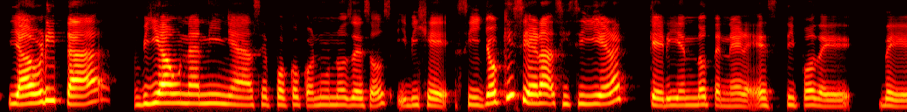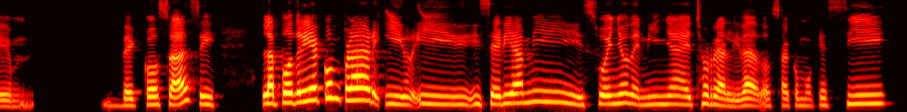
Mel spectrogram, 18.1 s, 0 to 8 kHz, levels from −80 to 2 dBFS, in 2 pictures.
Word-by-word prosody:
Y 235 0 -1
ahorita 255 +1 +4 0.3
vi 230 +5 +2
a 250 - +10
una 245 -1 0
niña 230 -4 -2
hace 200 +1 -8
poco 200 +1 -6
con 180 +2 -7
unos 200 -1 -6
de 190 -1 -1
esos, 230 +6 -7
y - - -10
dije: 470 - -4
"Si 200 -3 -8
yo 250 +4 +4
quisiera, 250 - +4
si 225 -1 -7
siguiera 230 +8 -2 0.2
queriendo 195 +1 -3
tener 170 -3 -7
ese 185 +3 -6
tipo 195 -1 -4
de 160 -3 -6 0.2
de 160 -1 -6 0.7
de 180 -2 -5
cosas, 210 +8 +2
sí, 215 -3 -2 0.4
la 240 0 +7
podría 270 +5 +6
comprar, 325 -4 +5
y 225 -2 -2
y 215 -3 -5
y 225 - -4
sería 235 +4 +2
mi 275 -5 -4
sueño 230 +4 0
de 225 -3 -3
niña 220 +1 -5
hecho 210 +4 -3
realidad. 180 -3 0
O - - -8
sea, 180 0 -8
como 180 -1 -12
que 195 +3 -9
sí 235 +5 -5
215 Hz, 150 wpm, -22 LUFS, 195-245 Hz, 0.7 s, a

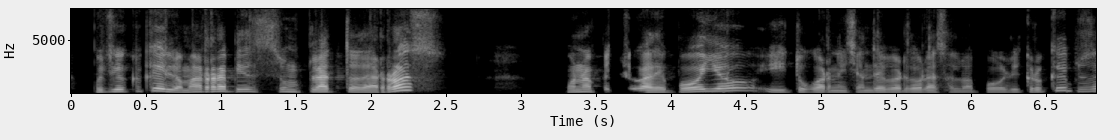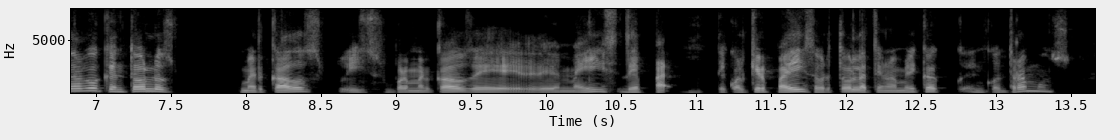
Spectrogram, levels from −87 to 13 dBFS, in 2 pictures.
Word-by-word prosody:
Pues, 165 0 -6
yo 185 0 +2
creo - - -13 0.2
que, - - +1
lo 155 -4 +1
más 175 +3 +3
rápido 195 -1 +6
es 180 0 -5
un 175 - -6
plato 170 +1 +5
de 135 - +2
arroz, 280 - +6 0.8
una 170 +2 +1
pechuga 155 -1 +2
de 140 -1 0
pollo 220 - +2
y 160 -4 -7
tu 145 - -6
guarnición 135 0 -4
de 150 0 -3
verduras 125 +3 -3
al 110 - -14
vapor. 125 +3 -11
Y 125 - -10
creo 165 +1 -6
que, 265 +6 -4
pues, 195 -3 -12
algo 235 +2 -1
que 200 - -1
en 185 - -11
todos 210 +1 +2
los 185 -6 -4 0.4
mercados 145 +7 -1
y 120 - -9
supermercados 120 +8 -3
de 125 -4 -3
de 110 +1 -7
maíz 155 +11 -6
de 125 -2 -4
pa - - -1 0.3
de - - -12
cualquier 110 +9 -2
país, 170 +4 +2
sobre - - -7
todo 165 - -3
Latinoamérica, 145 +2 -3 0.2
encontramos. 180 - -9
155 Hz, 205 wpm, -27 LUFS, 130-185 Hz, 0.8 s, rápido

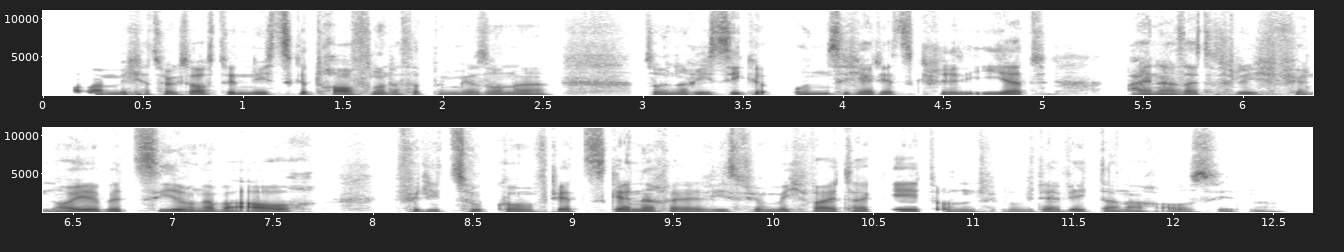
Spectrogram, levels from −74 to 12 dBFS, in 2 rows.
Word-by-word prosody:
aber 85 - +1
mich 90 +2 -2
hat's - - -6
wirklich - - +1
so - - +7
aus - - -1
dem 90 0 +1
Nichts 100 +2 +1
getroffen 100 +3 +3
und 95 - 0
das 85 - -6
hat - - -5
bei - - -11
mir 85 0 -3
so 85 0 -2
'ne 85 0 -1 0.4
so 90 - -3
'ne 90 -1 -2
riesige 95 -1 +2
Unsicherheit 105 -2 0
jetzt 85 +1 -2
kreiert. 95 +5 +1 0.4
Einerseits 90 -1 0
natürlich 90 -1 -3
für 85 - -5
neue 100 +9 +4
Beziehungen, 110 0 +2
aber 90 +1 +3
auch 90 +1 +4 0.4
für - - -4
die 85 0 -6
Zukunft, 85 -3 -2
jetzt - - +1
generell, 85 -3 +2
wie's 85 -1 -3
für 90 - -4
mich 95 +3 -4
weitergeht 95 +2 +1
und 85 0 -9
wie 85 -1 -12
der 80 -1 -3
Weg 85 -1 -1
danach 85 -1 -5
aussieht, - - -3
ne? 85 -1 -17
90 Hz, 215 wpm, -25 LUFS, 85-95 Hz, 0.4 s, so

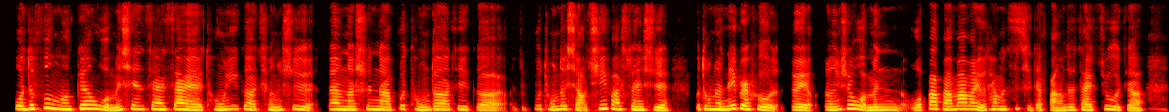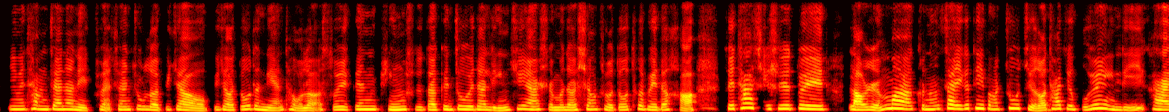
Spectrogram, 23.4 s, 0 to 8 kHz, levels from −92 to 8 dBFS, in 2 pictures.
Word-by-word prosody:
我 235 - +2
的 260 +3 +3
父 310 +3 +2
母 230 -5 +3
跟 270 +4 +2
我 195 -6 +1
们 175 +3 +1
现 235 +1 -2
在 230 -1 0
在 220 -5 +2
同 205 0 -2
一 240 - -4
个 225 -4 -2
城 200 -2 -3
市， 215 -3 -3
但 225 -1 +1
呢 210 - +2
是 225 +1 -5
那 210 -3 +2
不 200 +6 -5
同 200 -6 -2
的 215 0 +1
这 215 -1 -4
个 180 -3 -3 0.2
不 240 - -7
同 215 -4 -2
的 235 - +1
小 235 -1 -2
区 275 +1 +2
吧 270 -5 +1
算 220 -3 0
是， 180 -4 -1 0.2
不 245 - -7
同 240 -2 0
的 220 -2 +4
neighborhood。 225 -6 +1
对， 190 -3 0
等 200 0 -1
于 - - -1
是 280 +5 +1
我 260 -3 +3
们 185 +1 +1
我 175 - -2
爸 260 +7 +2
爸 220 -3 +2
妈 245 +2 +2
妈 235 - 0
有 190 - +2
他 230 +6 -1
们 215 -1 +1
自 240 +4 -12
己 - - -11
的 - - -6
房 165 -4 -2
子 195 - -1
在 195 -2 0
住 210 +2 -2
着， 165 -4 -2 0.3
因 230 0 -3
为 230 - -1
他 255 +2 -2
们 225 - +2
在 225 0 +1
那 220 -1 +1
里 180 -4 +1
转 195 +1 -5 0.2
住 225 -1 -4
了 190 -2 +2
比 200 - -10
较 180 -8 +1
比 195 - -9
较 190 -3 0
多 220 +6 -1
的 230 -2 0
年 175 -1 0
头 205 -8 -3
了， 165 +5 0
所 200 0 -5
以 205 - -1
跟 220 +2 +2
平 205 -1 +1
时 200 -4 -7
的 195 0 +1
跟 210 +2 -1
周 230 +2 -1
围 215 - +2
的 205 - 0
邻 170 -3 0
居 245 +6 -3
啊 210 -2 +2
什 190 -5 -3
么 175 - +1
的， 180 0 +1
相 220 +2 -3
处 205 -6 -2
都 190 +3 -3
特 235 +3 -4
别 195 -3 0
地 190 +1 0
好。 210 - +1 0.3
所 260 - 0
以 - - +2
他 325 +4 +3
其 305 -5 -7
实 260 +1 +1
对， 245 -3 +3 0.2
老 195 -3 +7
人 190 -2 +2
嘛， 275 -1 +6
可 235 +1 -6
能 230 +3 0
在 280 0 +3
一 255 - +2
个 270 - -1
地 290 0 +4
方 235 -4 -3
住 290 +4 +2
久 210 - -1
了， 165 - +3
他 260 +5 0
就 245 -4 -3
不 210 0 -5
愿 285 -1 +3
意 - - +1
离 180 -3 -1
开。 220 -5 +2
220 Hz, 350 characters per minute, -22 LUFS, 195-240 Hz, 0.3 s, 老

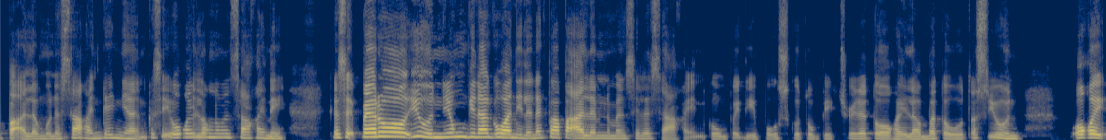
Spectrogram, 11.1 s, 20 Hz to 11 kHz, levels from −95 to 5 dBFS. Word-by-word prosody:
magpaalam 185 -1 -2
muna 180 0 -9
sa'kin 210 -4 -2
ganyan, 215 -6 -5
kasi 270 -1 -9
okey 285 +2 -2
lang 280 - -3
naman 275 -1 -6
sa'kin, 230 -2 -6
eh. 195 - -16 0.5
Kasi 275 +2 -1
pero 325 +1 +8
'yun, 315 -5 +2
'yung 310 +3 +2
ginagawa 290 -2 +5
nila 230 -3 -4
nagpapaalam 240 -5 +1
naman 200 -1 -9
sila 195 -1 -11
sa'kin, 190 - -12
"Kung 175 -2 -12
pwede 160 -1 -13
i-post 170 +1 -14
ko - - -12
'tong 170 0 -13
picture 170 +2 -14
na 190 - -3
'to, 165 -3 -3
okey 170 -1 -5
lang 170 0 -5
ba 190 - -2
'to?" 170 - -7
'tas 215 - -10
'yun, 195 -2 -5 0.6
okey, 260 -1 +4
225 Hz, 190 wpm, -22 LUFS, 185-280 Hz, 0.6 s, pero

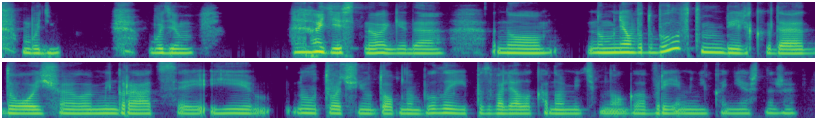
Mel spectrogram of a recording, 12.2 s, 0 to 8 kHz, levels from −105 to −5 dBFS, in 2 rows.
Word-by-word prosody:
Будем, 180 -1 -1 0.7
будем. 185 0 0 1.0
Есть 190 0 +2
ноги, 175 -1 +2
да. 175 0 -1 0.3
Но 180 -1 +2 0.3
но, 195 - +1
у - - +5
меня 205 0 +8
вот 200 -1 -1
был 265 - +6
автомобиль, 200 - +1
когда 170 -1 +1
до 165 0 +2
еще 165 +1 0
эмиграции, 165 -1 -1
и 170 0 -3 0.3
ну 180 -1 -3
это 170 +1 -4
очень 165 0 -1
удобно 155 0 -2
было 175 +3 -3
и 165 -2 -2
позволял 165 0 -1
экономить 160 - -6
много 85 - -6
времени, 165 0 -5
конечно 170 +1 -9
же. 175 0 -8
170 Hz, 145 wpm, -26 LUFS, 165-180 Hz, 1.0 s, меня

